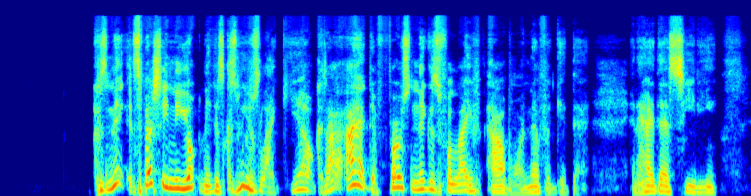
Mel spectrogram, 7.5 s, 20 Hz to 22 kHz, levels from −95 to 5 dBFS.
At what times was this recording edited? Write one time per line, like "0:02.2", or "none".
none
